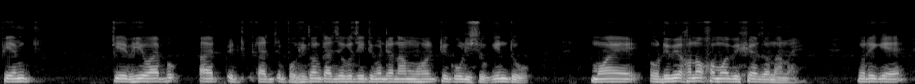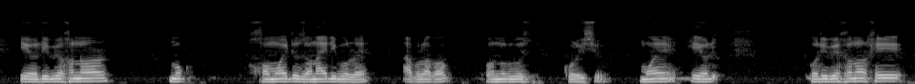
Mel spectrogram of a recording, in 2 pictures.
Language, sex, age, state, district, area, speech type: Assamese, male, 45-60, Assam, Jorhat, urban, spontaneous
